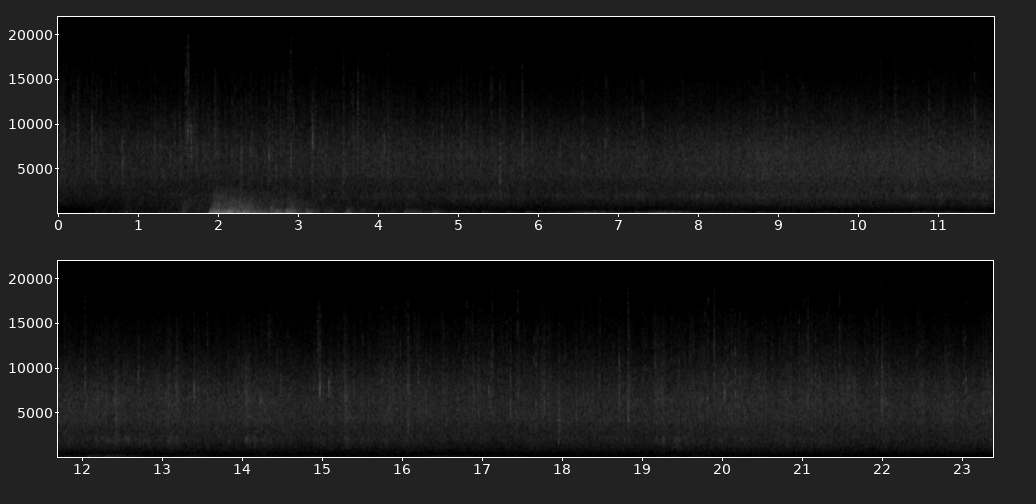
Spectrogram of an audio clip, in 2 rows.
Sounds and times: Rain 0.0 - 23.3
Thunderstorm 0.5 - 15.4

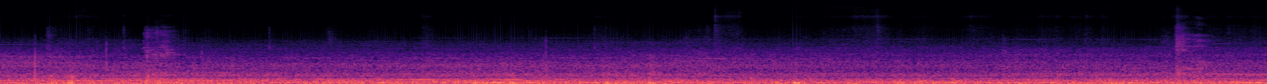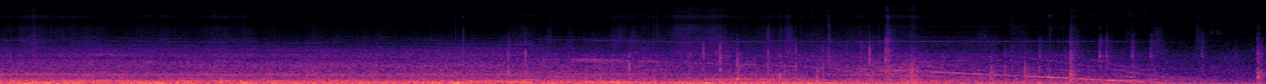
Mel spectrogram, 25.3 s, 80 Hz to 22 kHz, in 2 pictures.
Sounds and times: Tram ride 0.0 - 25.3

